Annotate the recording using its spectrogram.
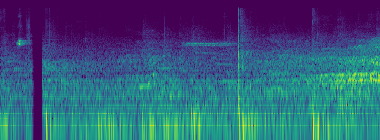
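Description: A volleyball is struck with a sharp slap in a large echoing hall.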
